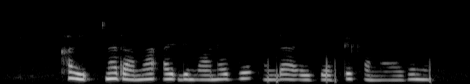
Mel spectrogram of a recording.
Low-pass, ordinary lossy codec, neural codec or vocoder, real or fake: none; none; none; real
